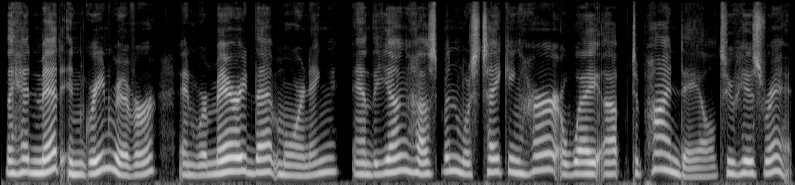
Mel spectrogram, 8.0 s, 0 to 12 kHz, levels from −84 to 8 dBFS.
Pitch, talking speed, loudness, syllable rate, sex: 220 Hz, 190 wpm, -17 LUFS, 4.7 syllables/s, female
